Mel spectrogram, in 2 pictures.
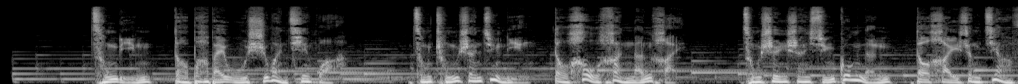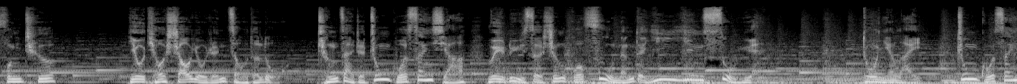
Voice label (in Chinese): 男 企业汇报片 品质感; 《电网系列·绿色崛起》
